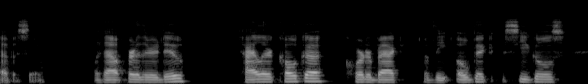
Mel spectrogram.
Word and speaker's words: Kulka: I am joined by quarterback Tyler Kulka. Did I pronounce that correctly?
